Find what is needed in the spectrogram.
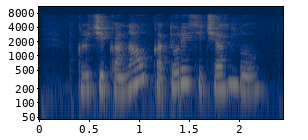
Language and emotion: Russian, neutral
